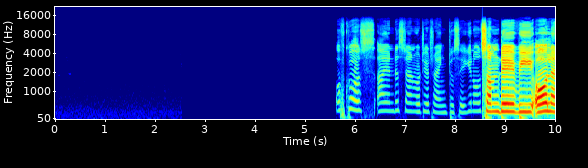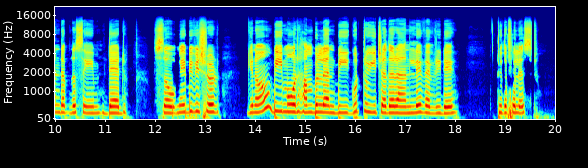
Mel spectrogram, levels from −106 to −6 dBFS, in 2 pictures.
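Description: From 2.54 to 8.54 s, one channel was likely inverted, so the shared speech cancels in mono, dropping about 30 dB to a faint remnant.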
